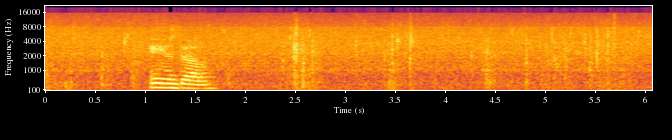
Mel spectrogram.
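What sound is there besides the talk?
okra frying in an iron skillet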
